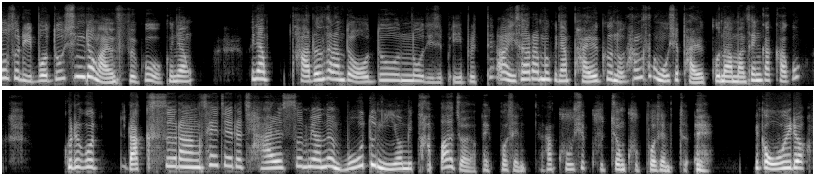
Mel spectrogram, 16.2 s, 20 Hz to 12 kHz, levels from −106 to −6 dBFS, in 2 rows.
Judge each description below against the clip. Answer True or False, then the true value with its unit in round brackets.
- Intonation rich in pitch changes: True (6.5 semitones)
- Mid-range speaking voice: False (245 Hz)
